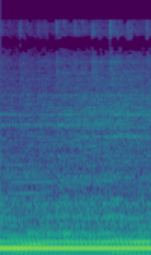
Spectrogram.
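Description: Amplified electric guitars sustaining a low droning note through the amps, held steady and unchanging with no drums.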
